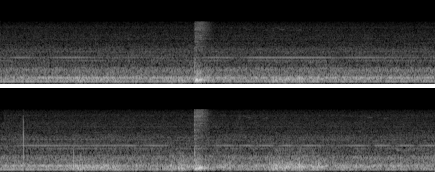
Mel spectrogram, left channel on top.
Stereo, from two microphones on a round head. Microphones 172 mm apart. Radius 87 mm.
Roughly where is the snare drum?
Right.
